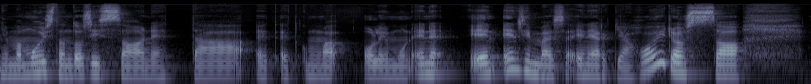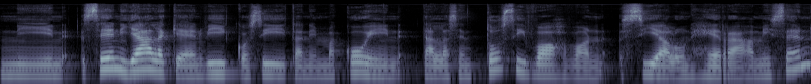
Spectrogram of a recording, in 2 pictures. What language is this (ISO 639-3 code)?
fin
